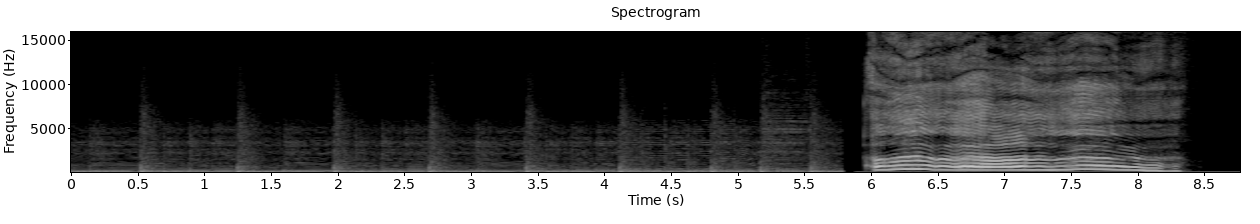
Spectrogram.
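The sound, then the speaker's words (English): A short stretch of rhythmic music gives way to a loud, drawn-out vocal yawn lasting about two seconds, its pitch rising and then sagging, with no talk around it. “I was yawning. Oh, that's your yawn.”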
